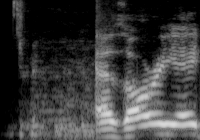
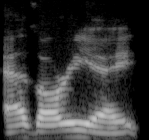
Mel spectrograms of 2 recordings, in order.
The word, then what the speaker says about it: Aaria: Uh, Aaria Thomas. That's how you pronounce his name. A Rea.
